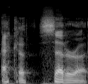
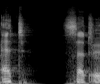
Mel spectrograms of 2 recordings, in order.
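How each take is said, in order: First: The first syllable is not said as 'et'. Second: The first syllable is said as 'et'. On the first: The speaker calls it wrong. "Everyone says et cetera" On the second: The speaker calls it right. "It's et cetera"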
